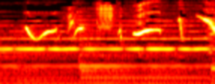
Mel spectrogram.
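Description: A bird living in a hat chirps repeatedly in quick, high-pitched tweets and short sweeping calls, clearly audible over a steady low hum and a faint sustained tone.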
